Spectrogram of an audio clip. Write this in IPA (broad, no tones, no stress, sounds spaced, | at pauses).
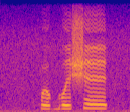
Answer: p ɵ ɡʷ e ʃ e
